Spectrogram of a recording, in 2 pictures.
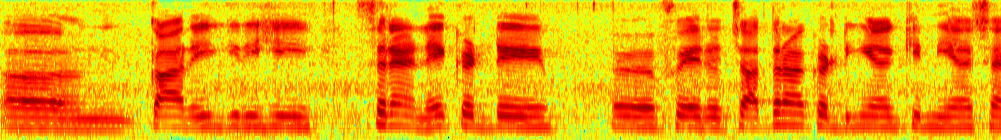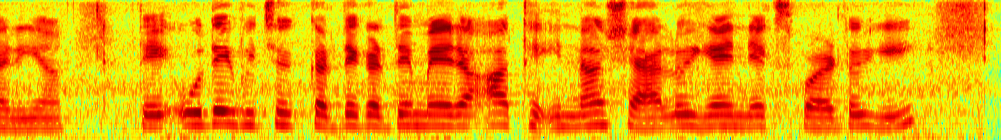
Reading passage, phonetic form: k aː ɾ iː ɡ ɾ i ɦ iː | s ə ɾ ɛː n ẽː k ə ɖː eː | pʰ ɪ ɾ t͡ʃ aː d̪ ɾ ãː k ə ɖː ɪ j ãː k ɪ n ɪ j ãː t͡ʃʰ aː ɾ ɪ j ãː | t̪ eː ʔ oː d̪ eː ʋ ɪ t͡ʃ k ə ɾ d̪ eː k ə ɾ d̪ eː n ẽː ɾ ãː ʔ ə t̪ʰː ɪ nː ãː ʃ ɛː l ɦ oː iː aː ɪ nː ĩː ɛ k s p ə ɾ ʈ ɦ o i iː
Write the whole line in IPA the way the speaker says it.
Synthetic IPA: k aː ɾ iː ɡ ɾ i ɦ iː | s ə ɾ ɛː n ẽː k ə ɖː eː | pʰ ɪ ɾ t͡ʃ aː d̪ ɾ ãː k ə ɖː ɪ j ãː k ɪ n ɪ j ãː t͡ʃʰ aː ɾ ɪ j ãː | t̪ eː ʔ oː d̪ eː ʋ ɪ t͡ʃ k ə ɾ d̪ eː k ə ɾ d̪ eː m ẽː ɾ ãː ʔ ə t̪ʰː ɪ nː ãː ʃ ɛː l ɦ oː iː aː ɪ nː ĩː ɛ k s p ə ɾ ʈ ɦ o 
